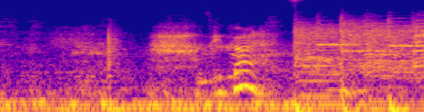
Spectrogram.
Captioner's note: panting; energetic workout music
